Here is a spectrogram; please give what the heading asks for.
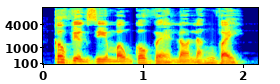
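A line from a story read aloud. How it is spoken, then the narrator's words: Stammering, bewildered. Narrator (Vietnamese): Hiếu có phần hoang mang, miệng lắp bắp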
